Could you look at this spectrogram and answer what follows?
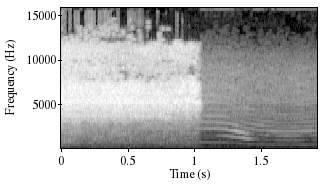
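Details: Low-speed dental handpiece placing the facial retention groove after the linguo-axio-gingival groove, during a Class II mesio-occlusal amalgam cavity preparation on a mandibular right first molar. Loud high-pitched hiss of a dental bur cutting, then a falling whine as it winds down.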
